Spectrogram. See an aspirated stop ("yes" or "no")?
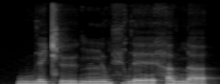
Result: yes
